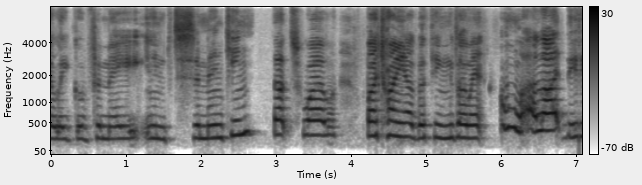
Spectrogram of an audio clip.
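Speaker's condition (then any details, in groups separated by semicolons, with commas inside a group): Ataxic cerebral palsy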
